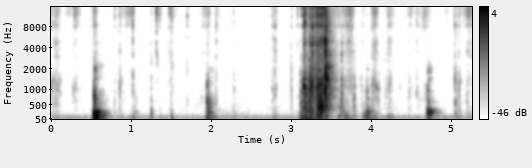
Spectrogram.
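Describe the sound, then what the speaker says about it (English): Tarot cards are shuffled in a few quick riffling bursts separated by soft handling noises, close and fairly quiet, with no talking. "One more good shuffle."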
